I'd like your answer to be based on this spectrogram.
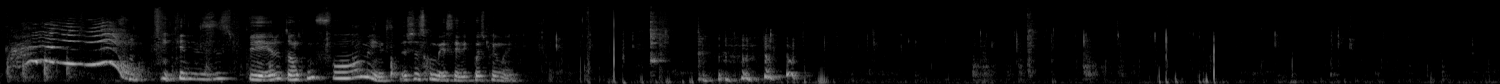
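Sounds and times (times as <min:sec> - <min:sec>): puppies eating wet smacks: 0:00.0 - 0:15.0.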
